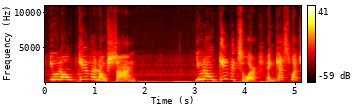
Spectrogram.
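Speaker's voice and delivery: indignant rant. Real, not acted. Ranting about unfair treatment.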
